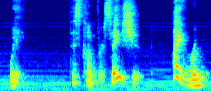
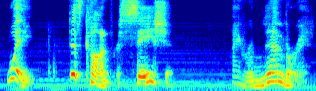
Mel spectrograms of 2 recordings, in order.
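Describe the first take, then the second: First: It is said in his normal voice. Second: It is said in an obnoxious teen voice.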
